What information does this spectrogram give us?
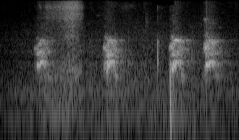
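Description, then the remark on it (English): A dog barks four times in short, sharp bursts spaced about a second apart, clear, with no talking over it. “Now, listen, you know if the dogs can make noise.”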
